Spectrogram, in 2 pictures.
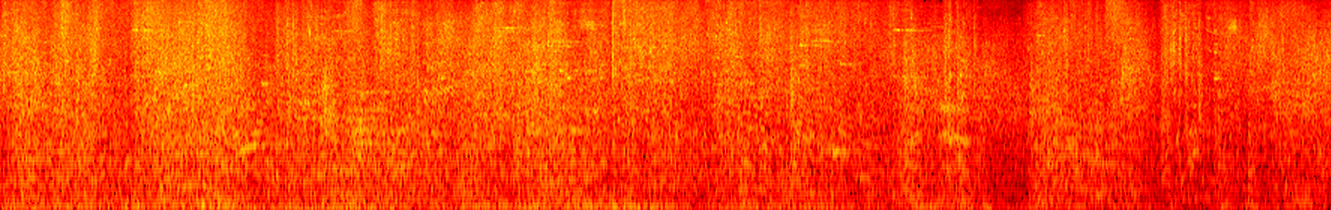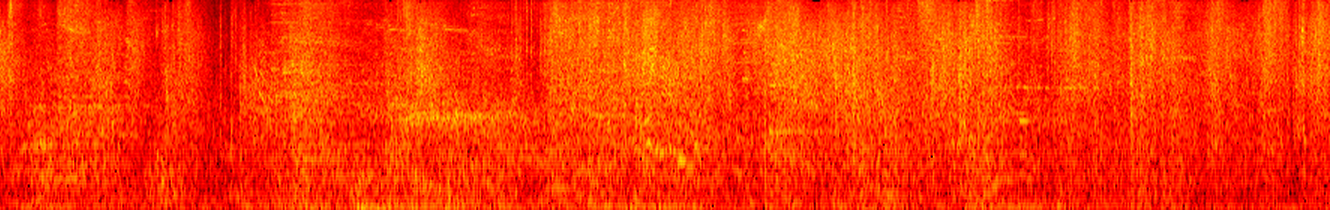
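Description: Spell effects crackle and blast as game characters fight.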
